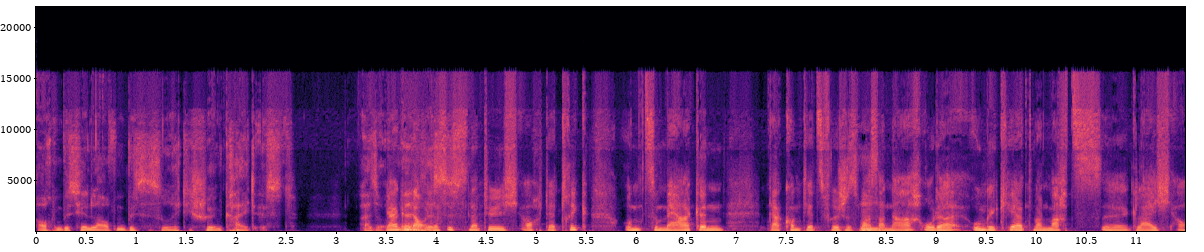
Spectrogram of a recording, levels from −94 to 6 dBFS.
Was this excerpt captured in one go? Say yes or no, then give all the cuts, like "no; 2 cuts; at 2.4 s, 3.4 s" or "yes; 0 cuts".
yes; 0 cuts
